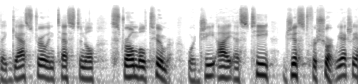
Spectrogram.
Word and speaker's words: GIST: days of this saying should we call it gist or gist okay let's do a soft G oncology is hard enough we'll do a gist so this was our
